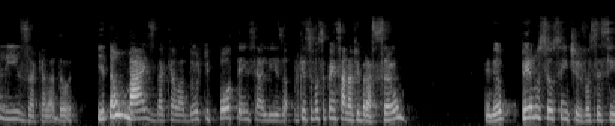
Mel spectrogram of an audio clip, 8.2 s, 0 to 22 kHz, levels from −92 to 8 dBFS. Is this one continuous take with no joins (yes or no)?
no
